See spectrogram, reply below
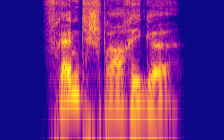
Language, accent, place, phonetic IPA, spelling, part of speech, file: German, Germany, Berlin, [ˈfʁɛmtˌʃpʁaːxɪɡə], fremdsprachige, adjective, De-fremdsprachige.ogg
- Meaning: inflection of fremdsprachig: 1. strong/mixed nominative/accusative feminine singular 2. strong nominative/accusative plural 3. weak nominative all-gender singular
